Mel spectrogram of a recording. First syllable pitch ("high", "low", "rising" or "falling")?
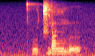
rising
